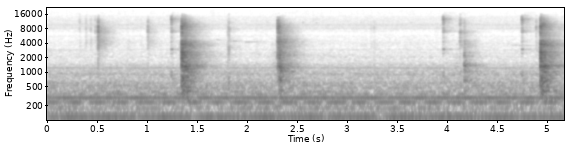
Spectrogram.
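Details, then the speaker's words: Yamaha Virago cafe build no-start checks, side stand up, shifting out of neutral: sharp isolated clicks, four or five over several seconds, over faint hum; safety relay switching properly. "get it back in gear now if you pull the clutch in you'll hear that relay click"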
